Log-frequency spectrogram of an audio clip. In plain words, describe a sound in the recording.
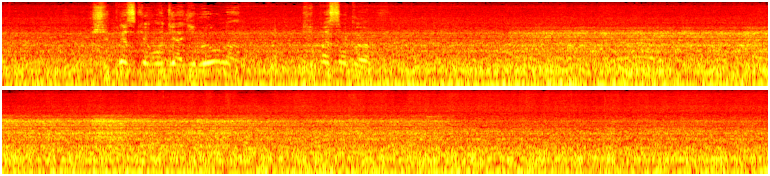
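A car drives at speed on a wet road, its tyres hissing and the cabin rumbling.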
